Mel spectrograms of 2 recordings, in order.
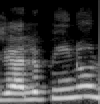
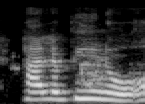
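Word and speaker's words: jalapeño: I just heard I think some students were still saying jalapeno. No, but you this is jalapeno. Although this is an English word, but this is like, you know, word loaned from Mexican Spanish.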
